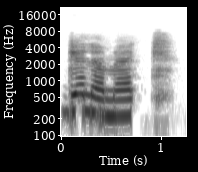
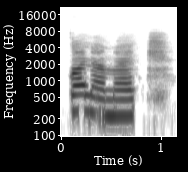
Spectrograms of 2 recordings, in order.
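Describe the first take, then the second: First: گلمک said slowly as gelamak, with hard g; slow teacher's demo of گلمک as gelamak; g variant. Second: قلمک said slowly as qalamak, with q; slow teacher's demo of قلمک as qalamak; q variant. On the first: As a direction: start گلمک on g in place of q. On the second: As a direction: start قلمک on a back q, stretched out. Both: Shown as a demonstration. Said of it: "یا".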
